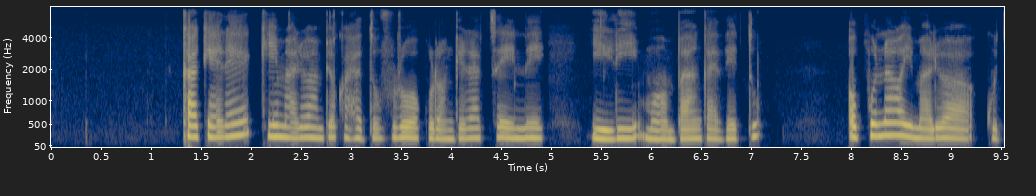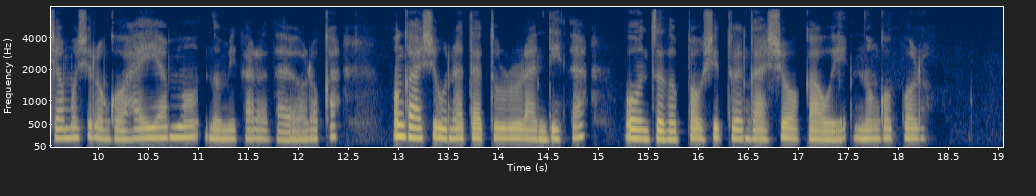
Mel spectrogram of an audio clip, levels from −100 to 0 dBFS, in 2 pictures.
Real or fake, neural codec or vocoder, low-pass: real; none; 7.2 kHz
